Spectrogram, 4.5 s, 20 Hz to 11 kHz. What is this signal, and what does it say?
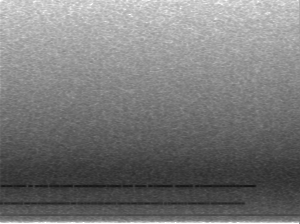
RTTY (75 baud, 850 Hz shift), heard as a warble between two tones, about 1470 Hz centre, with radio static. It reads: … 55834 92266 32565 15075 48888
